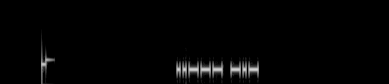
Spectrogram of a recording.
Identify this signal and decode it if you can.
Morse code, heard as a keyed tone, about 40 wpm, 700 Hz. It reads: 2K
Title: Single-Letter Single-Number 40wpm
